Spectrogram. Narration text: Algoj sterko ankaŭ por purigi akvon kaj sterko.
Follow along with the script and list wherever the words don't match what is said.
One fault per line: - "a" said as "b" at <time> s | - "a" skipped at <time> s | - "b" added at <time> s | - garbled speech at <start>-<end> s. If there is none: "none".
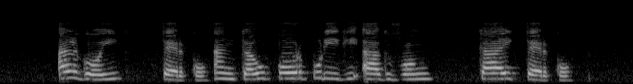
none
